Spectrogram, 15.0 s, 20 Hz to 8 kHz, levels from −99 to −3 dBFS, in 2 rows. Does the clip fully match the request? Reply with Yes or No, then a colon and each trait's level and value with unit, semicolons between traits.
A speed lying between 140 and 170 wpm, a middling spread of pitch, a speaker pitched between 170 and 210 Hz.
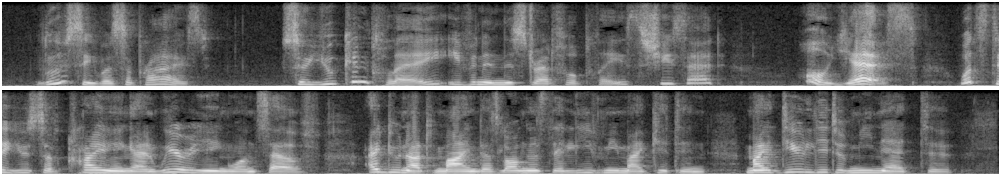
Yes: average, 160 wpm; average, 4.7 semitones; medium, 185 Hz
